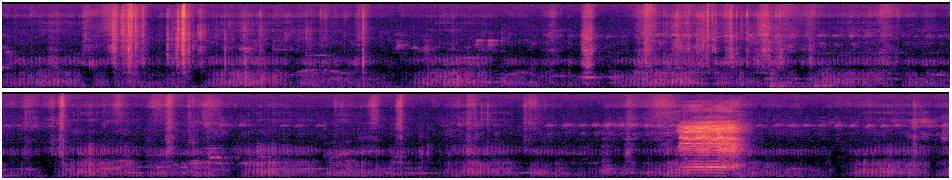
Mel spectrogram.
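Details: A newborn kitten is given milk. A low pulsing purr runs under frequent clicks and rustles, with quiet speech-like murmurs and one brief loud high-pitched squeal near the end.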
